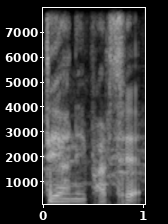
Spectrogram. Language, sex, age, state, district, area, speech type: Bodo, male, 45-60, Assam, Kokrajhar, urban, spontaneous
